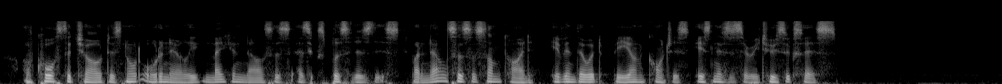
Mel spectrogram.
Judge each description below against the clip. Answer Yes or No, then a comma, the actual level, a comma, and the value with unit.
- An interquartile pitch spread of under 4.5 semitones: Yes, average, 3.2 semitones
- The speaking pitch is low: Yes, low, 110 Hz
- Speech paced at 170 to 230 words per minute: Yes, average, 175 wpm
